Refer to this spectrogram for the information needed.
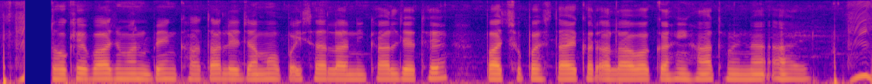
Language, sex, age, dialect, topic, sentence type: Chhattisgarhi, male, 18-24, Northern/Bhandar, banking, statement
